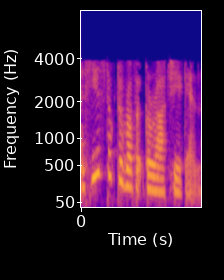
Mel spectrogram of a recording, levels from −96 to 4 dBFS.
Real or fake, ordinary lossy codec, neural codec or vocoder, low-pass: fake; AAC, 16 kbps; vocoder, 22.05 kHz, 80 mel bands, WaveNeXt; 7.2 kHz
